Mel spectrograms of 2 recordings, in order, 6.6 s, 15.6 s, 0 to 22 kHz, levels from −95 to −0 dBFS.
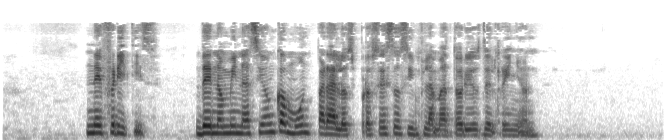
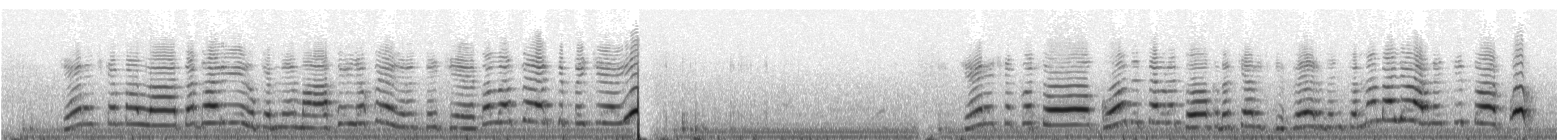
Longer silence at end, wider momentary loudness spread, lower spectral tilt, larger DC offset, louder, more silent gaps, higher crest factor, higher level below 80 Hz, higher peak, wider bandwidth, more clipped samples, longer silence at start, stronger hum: first, 1.25 s vs 0 s; second, 14 LU vs 22 LU; second, -4 dB/octave vs -6.5 dB/octave; neither; about the same, -22 LUFS vs -23 LUFS; neither; about the same, 20 dB vs 22 dB; second, -60 dBFS vs -44 dBFS; about the same, -4 dBFS vs -2 dBFS; first, 11.5 kHz vs 8 kHz; neither; first, 0.85 s vs 0.05 s; neither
